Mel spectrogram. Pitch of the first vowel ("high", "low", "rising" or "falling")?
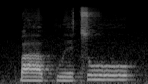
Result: low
